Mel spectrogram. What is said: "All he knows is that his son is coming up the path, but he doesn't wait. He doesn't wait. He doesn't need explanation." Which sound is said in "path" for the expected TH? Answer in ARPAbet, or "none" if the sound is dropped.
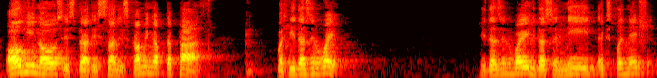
TH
